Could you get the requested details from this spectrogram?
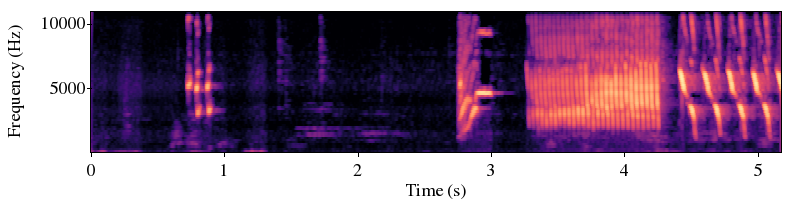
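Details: Canary song used as a lure for teaching a young bird: a few scattered chirps and a rising whistle, then a dense buzzy trill followed by rapid repeated sharp notes.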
